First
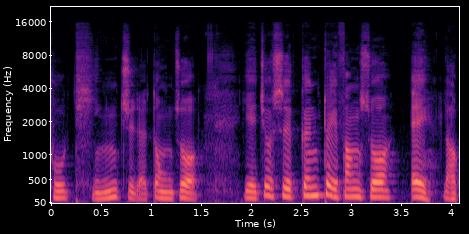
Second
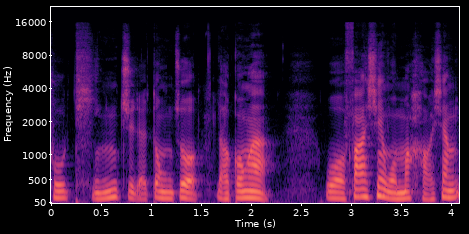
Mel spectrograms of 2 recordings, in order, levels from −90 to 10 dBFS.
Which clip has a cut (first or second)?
second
